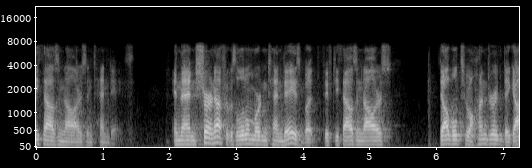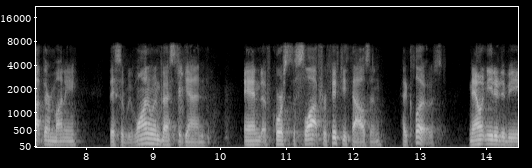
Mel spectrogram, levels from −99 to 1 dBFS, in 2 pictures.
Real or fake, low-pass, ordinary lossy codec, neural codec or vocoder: real; 7.2 kHz; Opus, 16 kbps; none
